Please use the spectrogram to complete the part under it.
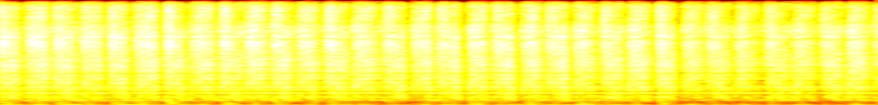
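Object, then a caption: Wooden colored pencil on a paper sheet. A green wooden colored pencil rubs back and forth on a white paper coloring sheet, shading a letter. The result is a steady, bright, scratchy rasp in quick regular strokes, close to three per second, with a faint low hum underneath.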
